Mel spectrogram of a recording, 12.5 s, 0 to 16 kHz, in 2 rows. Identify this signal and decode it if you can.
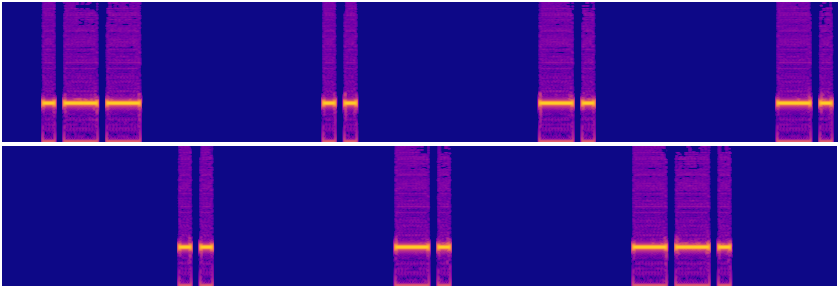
Morse code, heard as a keyed tone, about 15 wpm, spaced as for 5 wpm, 1000 Hz. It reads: WINNING
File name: qotdfiles / 5wpm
